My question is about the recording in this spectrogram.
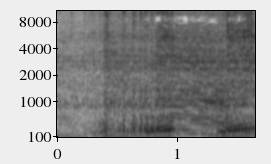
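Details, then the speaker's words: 2025 Husqvarna TE300 two-stroke TBI on stock ECU mapping, chugging up mountain trails at low rpm: surges then flattens, won't rev out cleanly and must be revved to clear; loading up and bogging at low rpm. "this one would load up and I would have to rev it up and clear it out before any obstacles. Like this. Hear how it doesn't want to rev out?"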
